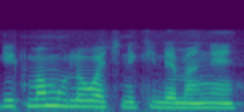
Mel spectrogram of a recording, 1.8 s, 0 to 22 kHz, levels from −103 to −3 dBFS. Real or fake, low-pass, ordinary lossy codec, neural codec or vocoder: real; 7.2 kHz; none; none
